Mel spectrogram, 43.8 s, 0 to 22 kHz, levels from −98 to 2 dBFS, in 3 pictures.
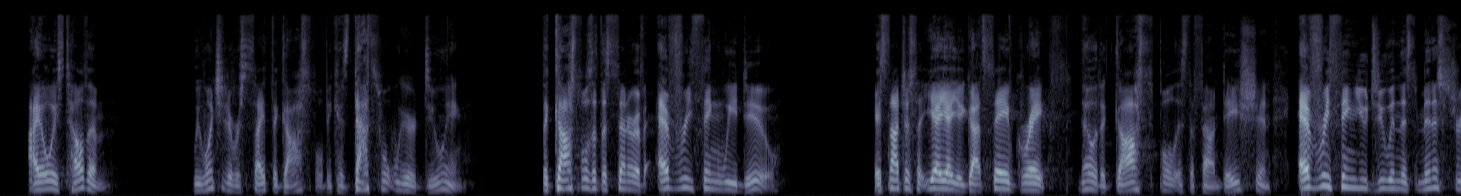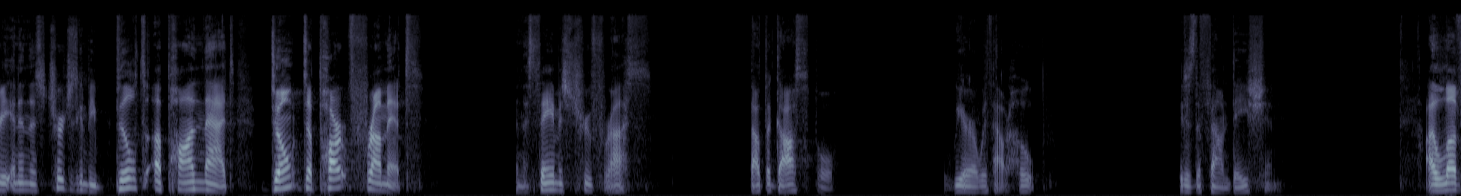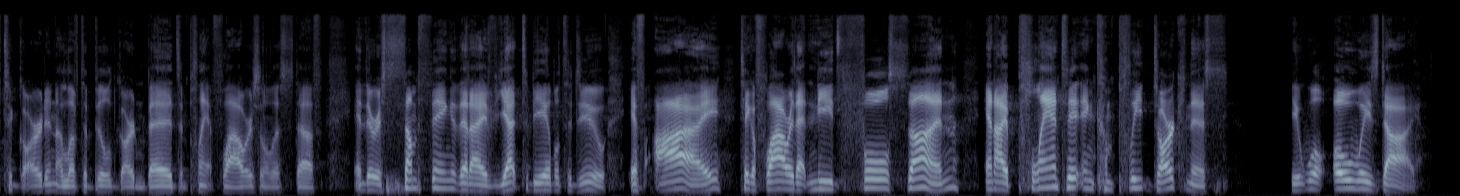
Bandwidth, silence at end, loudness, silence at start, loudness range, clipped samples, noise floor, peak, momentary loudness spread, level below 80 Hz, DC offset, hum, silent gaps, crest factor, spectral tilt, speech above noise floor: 16 kHz; 0.45 s; -39 LUFS; 0.3 s; 17 LU; under 0.1%; under -90 dBFS; -14 dBFS; 19 LU; -88 dBFS; under 0.1%; none; none; 26 dB; -3.5 dB/octave; over 50 dB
